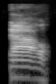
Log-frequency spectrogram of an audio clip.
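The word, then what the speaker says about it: dao: freit marriage gins jans deos you pronounce that deo or da bill da da okay deo sounds like the song right that's right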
